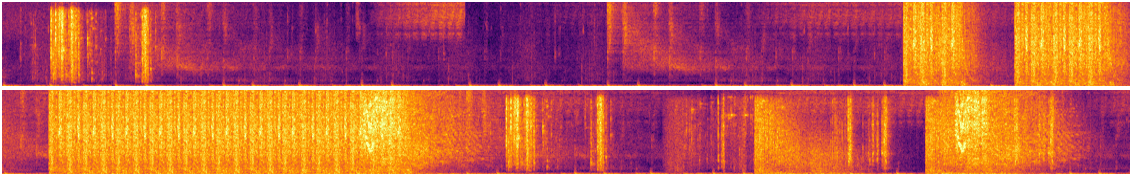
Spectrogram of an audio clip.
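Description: Repeated shotgun blasts in the sci-fi shooter N.O.V.A. on PSP burst out in clusters, loud and close, separated by stretches of quieter game ambience and footsteps.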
